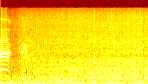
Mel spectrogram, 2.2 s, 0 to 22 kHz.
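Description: Yamaha Ténéré 700's parallel-twin engine running at a steady cruise on a dirt road, mixed with steady wind and tyre rumble.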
